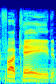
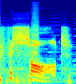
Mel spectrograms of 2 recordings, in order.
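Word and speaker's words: façade: understand how to pronounce the little squiggly C.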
